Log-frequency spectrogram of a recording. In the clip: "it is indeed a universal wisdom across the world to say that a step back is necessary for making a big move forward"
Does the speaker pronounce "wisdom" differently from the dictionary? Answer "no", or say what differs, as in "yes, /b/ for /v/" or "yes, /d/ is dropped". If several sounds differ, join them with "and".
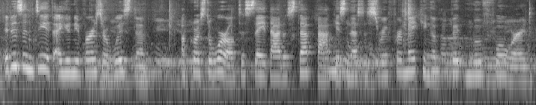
no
